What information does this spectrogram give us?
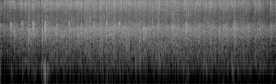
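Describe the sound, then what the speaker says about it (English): Audience applauding panelists at a WRR lecture discussion panel on the open society, a steady dense clapping that holds evenly throughout with no talk over it. "So give them a warm applause, please."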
